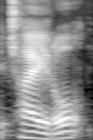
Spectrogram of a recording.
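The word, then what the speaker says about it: ちゃいろ: Because if you look here, chairo, this here is not chi ya, it's cha.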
